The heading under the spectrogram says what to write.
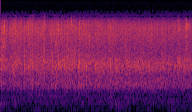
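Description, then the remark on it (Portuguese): A crowd applauds steadily, a dense wash of many hands clapping at once that holds at an even level for a few seconds, with no voices heard over it. “Pode aplaudir, irmão.”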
